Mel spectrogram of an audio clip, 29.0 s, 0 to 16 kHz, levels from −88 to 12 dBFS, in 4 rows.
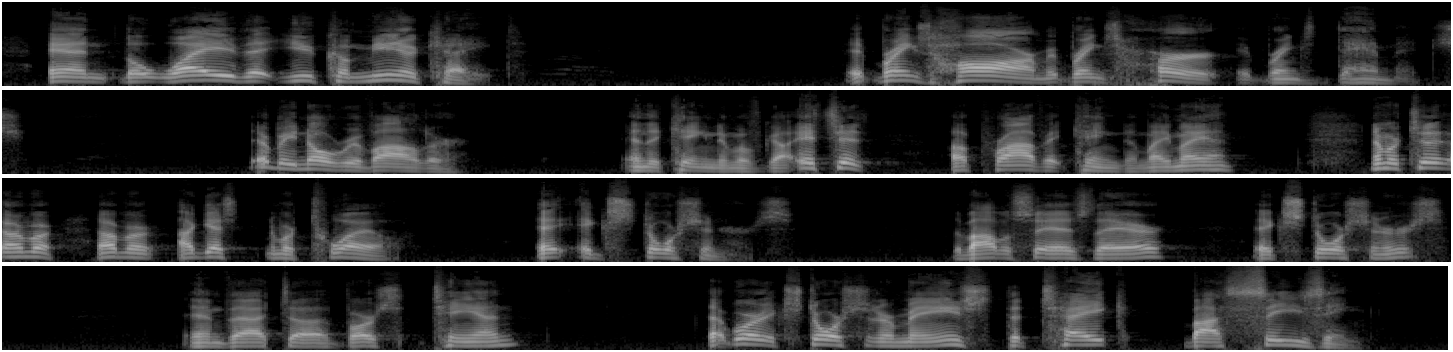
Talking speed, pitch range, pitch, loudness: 115 wpm, 110-160 Hz, 135 Hz, -30 LUFS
